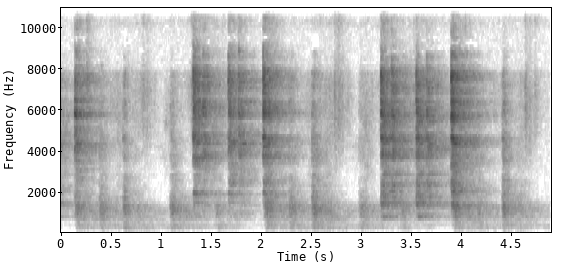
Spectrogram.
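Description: Tahitian drum music: quick, evenly spaced drum strikes, about three a second.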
